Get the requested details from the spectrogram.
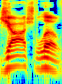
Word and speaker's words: Josh Lowe: Remember, it's Brandon Lau and Josh Lowe. Spelt the name, spelt the same, pronounced differently.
